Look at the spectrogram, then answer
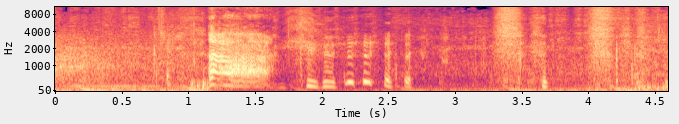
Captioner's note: chuckles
